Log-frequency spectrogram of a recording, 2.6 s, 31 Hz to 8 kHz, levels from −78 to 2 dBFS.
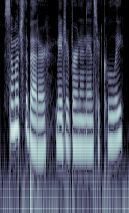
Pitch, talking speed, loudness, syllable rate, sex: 195 Hz, 185 wpm, -18 LUFS, 6.4 syllables/s, female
